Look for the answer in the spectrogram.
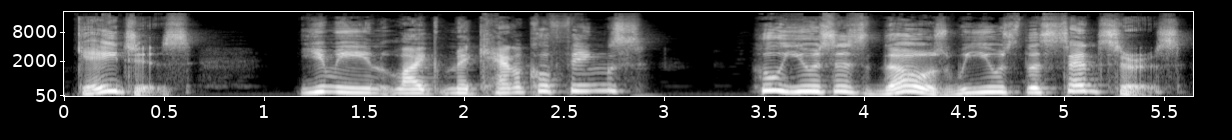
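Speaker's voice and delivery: put-on incredulous young woman. Nadine voiced, incredulous.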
